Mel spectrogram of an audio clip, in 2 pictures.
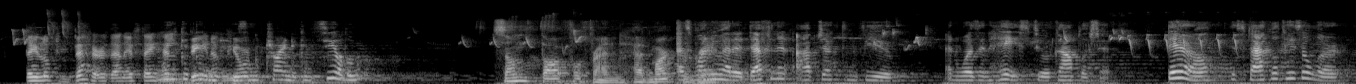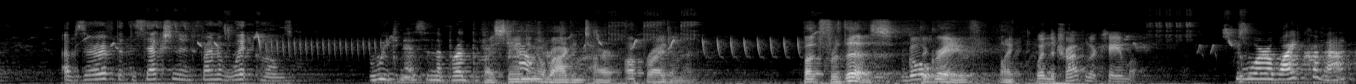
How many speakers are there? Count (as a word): four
